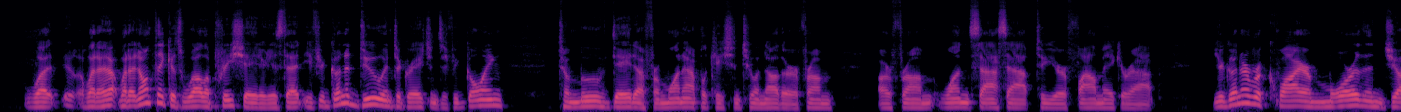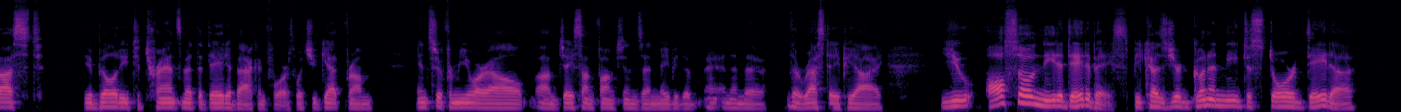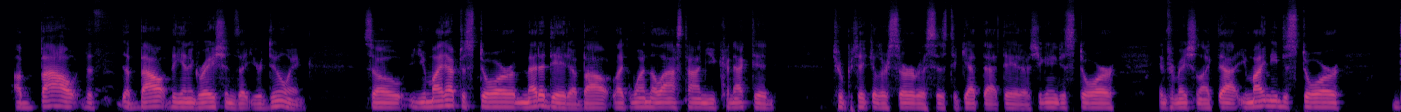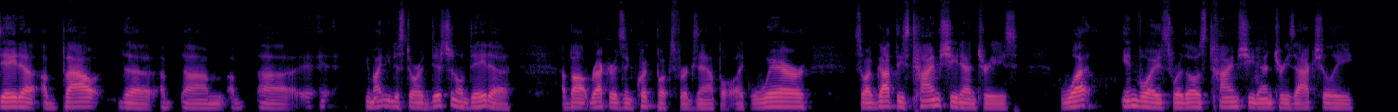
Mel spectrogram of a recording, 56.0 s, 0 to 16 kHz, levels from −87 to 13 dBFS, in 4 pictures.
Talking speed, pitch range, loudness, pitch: 180 wpm, 105-125 Hz, -37 LUFS, 115 Hz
